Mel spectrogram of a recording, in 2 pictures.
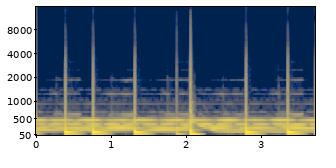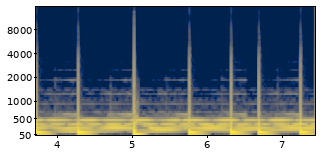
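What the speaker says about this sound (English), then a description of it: "I did add this little tom thing in, just like a breakdown section before the final part" Tom drums roll through a breakdown section of an FL Studio beat, regular punchy hits with a couple of deeper pitch-dropping fills, set over sustained tonal chords, loud and free of any talking.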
